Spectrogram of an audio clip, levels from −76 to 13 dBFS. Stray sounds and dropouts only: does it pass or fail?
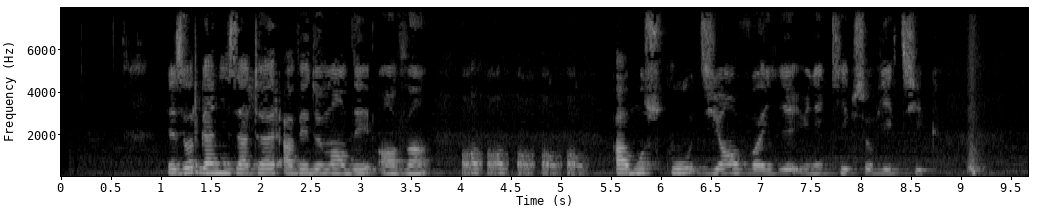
fail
